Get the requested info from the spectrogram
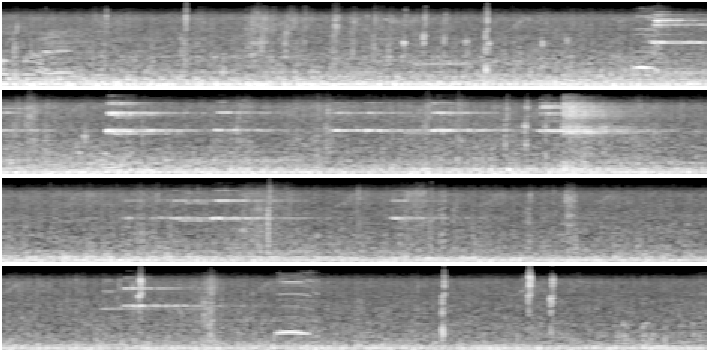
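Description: Steady low outdoor background noise, over which a series of short, high, steady chirping tones repeats from about four seconds in until about twelve seconds, and briefly again near fifteen seconds.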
